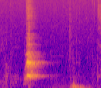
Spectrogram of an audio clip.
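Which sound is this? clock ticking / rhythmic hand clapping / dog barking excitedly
dog barking excitedly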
